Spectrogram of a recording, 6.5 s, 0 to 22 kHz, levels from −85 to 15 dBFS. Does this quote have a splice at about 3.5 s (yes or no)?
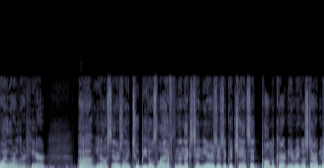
no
